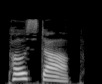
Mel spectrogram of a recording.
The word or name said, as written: post-op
